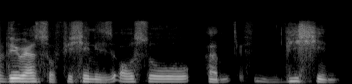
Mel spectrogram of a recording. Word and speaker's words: vishing: Other variants of phishing is also vishing. So a different pronunciation from PHI. So this is VI.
